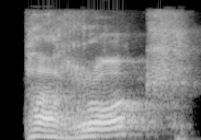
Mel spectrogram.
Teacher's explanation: The word parok, that's with a P, that is aspirated.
